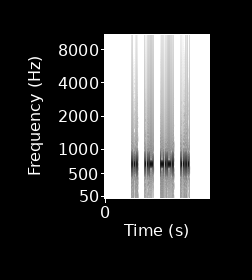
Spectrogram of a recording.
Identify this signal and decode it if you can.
Morse code, heard as a keyed tone, about 52 wpm, spaced as for 36 wpm, 700 Hz. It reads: SUCH
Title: 2x Character Spacing - Top 500 Words - 50wpm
